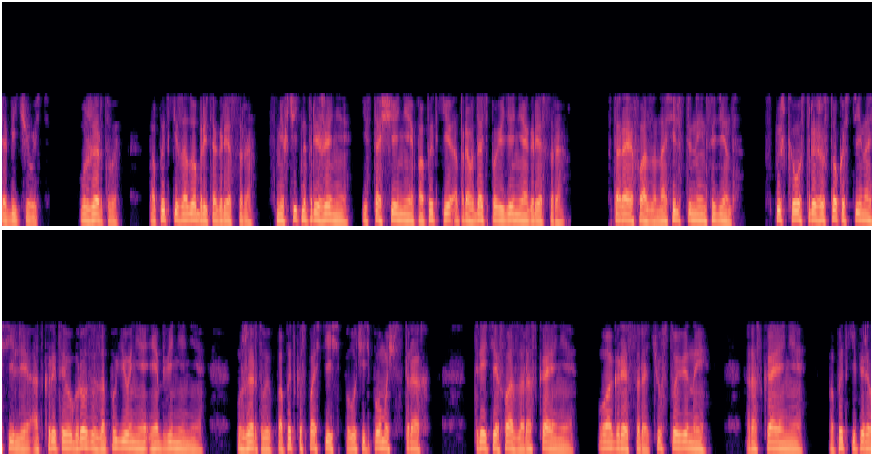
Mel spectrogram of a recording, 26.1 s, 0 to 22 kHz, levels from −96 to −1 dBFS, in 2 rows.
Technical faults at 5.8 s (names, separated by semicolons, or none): none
